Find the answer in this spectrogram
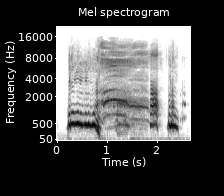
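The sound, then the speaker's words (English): A person vocally imitates a wild turkey gobble, a warbling, trilling call lasting over a second, followed by two short clipped vocal bursts, loud. “So do that turkey sound again.”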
